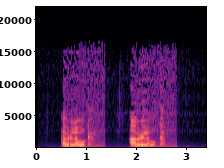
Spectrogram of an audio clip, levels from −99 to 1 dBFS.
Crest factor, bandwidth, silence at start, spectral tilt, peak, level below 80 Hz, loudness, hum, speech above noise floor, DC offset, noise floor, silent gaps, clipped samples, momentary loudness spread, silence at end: 24 dB; 16.5 kHz; 0.5 s; -5 dB/octave; -2 dBFS; -48 dBFS; -22 LUFS; none; 49 dB; under 0.1%; -70 dBFS; none; under 0.1%; 16 LU; 0.6 s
